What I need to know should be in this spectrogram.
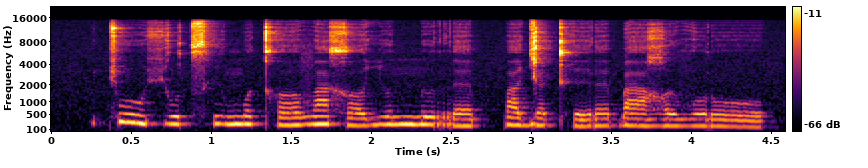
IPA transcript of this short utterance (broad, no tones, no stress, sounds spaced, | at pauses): c u ç u t͡sʰ i ŋʷ ɛ kʰ ʌ v a x ʌ ʎ ɯ nː ɯ r ɛ pː a ɟ ɛ kʰ e ɾ ɛ ɓ a ʁ ɯ v o ɾ o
